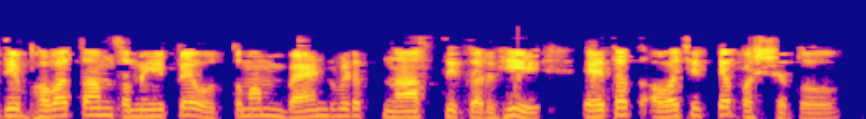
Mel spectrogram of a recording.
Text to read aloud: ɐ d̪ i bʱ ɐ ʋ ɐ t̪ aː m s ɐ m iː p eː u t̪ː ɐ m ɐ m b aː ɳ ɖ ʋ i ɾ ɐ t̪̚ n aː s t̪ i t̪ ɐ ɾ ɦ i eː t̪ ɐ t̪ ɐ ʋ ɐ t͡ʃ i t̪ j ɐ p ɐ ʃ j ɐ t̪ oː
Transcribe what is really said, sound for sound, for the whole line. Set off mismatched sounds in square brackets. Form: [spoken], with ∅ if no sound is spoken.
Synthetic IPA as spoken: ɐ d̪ i bʱ ɐ ʋ ɐ t̪ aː m s ɐ m iː p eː u t̪ː ɐ m ɐ m b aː ɳ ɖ ʋ i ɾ ɐ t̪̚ n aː s t̪ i t̪ ɐ ɾ ɦ i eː t̪ ɐ t̪ ɐ ʋ ɐ t͡ʃ i t̪ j ɐ p ɐ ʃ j ɐ t̪ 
